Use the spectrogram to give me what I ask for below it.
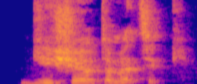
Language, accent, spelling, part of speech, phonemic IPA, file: French, Canada, guichet automatique, noun, /ɡi.ʃɛ o.tɔ.ma.tik/, LL-Q150 (fra)-guichet automatique.wav
- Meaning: autoteller / automated teller (“automated teller machine (“ATM”)”) / automatic teller (“automatic teller machine (“ATM”)”)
